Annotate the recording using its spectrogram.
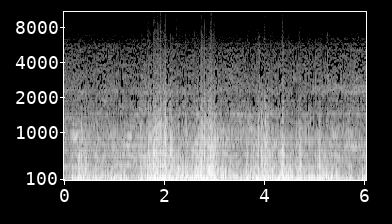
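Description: Wind buffeting the microphone: a loud, uneven low rumble that swells and dips, loudest about two to three seconds in.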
